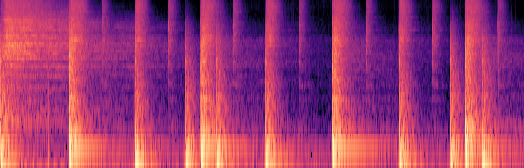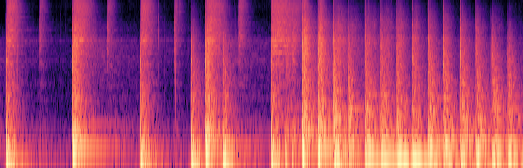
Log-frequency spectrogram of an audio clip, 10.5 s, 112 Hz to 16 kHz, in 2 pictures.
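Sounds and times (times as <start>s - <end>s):
drum beat: 0.0s - 10.4s.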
